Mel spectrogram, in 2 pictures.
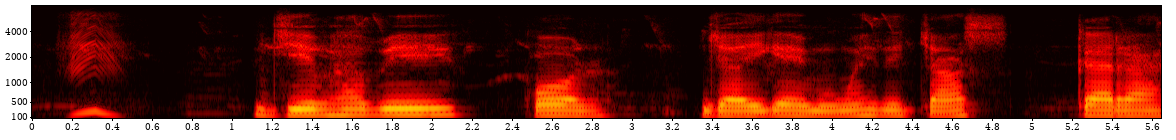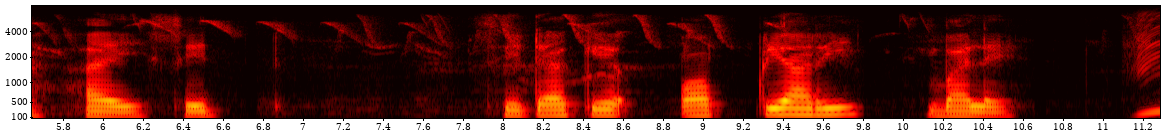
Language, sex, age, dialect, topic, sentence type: Bengali, male, 18-24, Jharkhandi, agriculture, statement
